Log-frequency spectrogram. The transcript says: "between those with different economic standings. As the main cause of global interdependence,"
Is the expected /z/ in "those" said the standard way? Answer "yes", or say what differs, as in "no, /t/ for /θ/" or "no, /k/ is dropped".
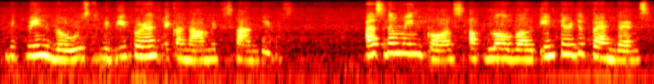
no, /s/ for /z/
